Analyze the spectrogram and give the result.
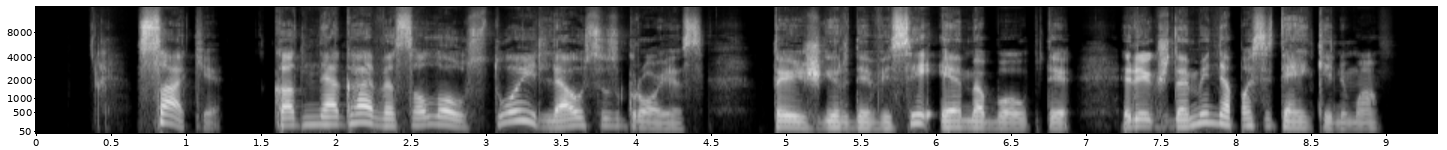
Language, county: Lithuanian, Klaipėda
